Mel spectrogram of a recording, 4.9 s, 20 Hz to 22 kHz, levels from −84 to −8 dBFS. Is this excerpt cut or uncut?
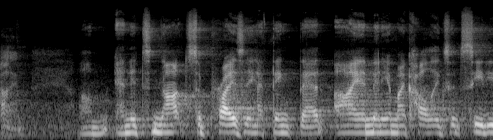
uncut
